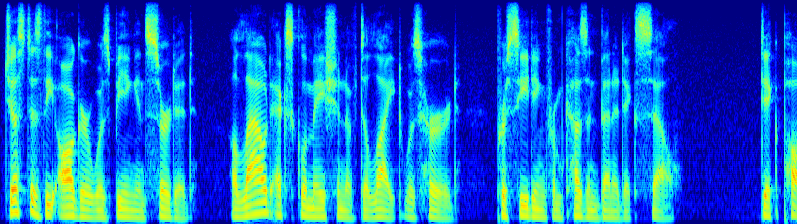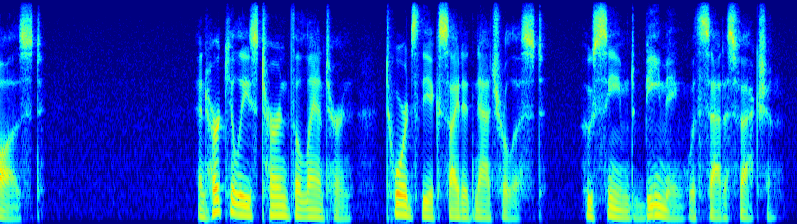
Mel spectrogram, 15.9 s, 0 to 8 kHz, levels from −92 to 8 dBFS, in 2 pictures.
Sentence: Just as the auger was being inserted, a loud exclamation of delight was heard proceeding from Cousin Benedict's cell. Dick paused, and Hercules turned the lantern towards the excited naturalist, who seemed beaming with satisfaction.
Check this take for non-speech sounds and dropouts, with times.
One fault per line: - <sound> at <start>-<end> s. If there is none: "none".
none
